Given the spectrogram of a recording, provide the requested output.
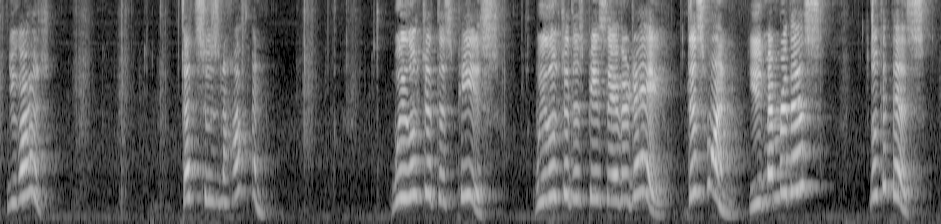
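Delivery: high, loud gushing; thrilled, high chatter; excited. Real, not acted. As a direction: gush to the viewers about the piece. Excited over seeing quilt.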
